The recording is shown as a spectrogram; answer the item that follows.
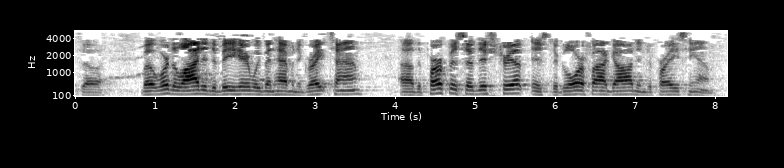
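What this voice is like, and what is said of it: Southern American accent. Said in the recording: “y'all may have a little trouble with my accent ... you're probably having trouble with my accent too”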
